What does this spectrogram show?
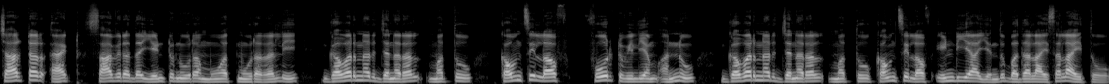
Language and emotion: Kannada, neutral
